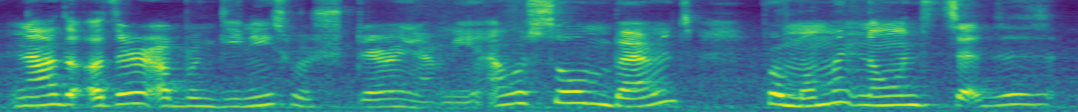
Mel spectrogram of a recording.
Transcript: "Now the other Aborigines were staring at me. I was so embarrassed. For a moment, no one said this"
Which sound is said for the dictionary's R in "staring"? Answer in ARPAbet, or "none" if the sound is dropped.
R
